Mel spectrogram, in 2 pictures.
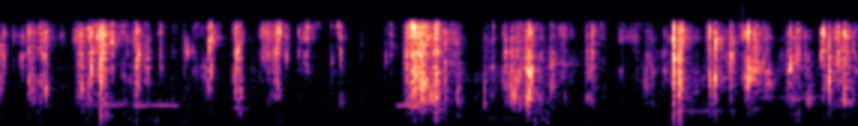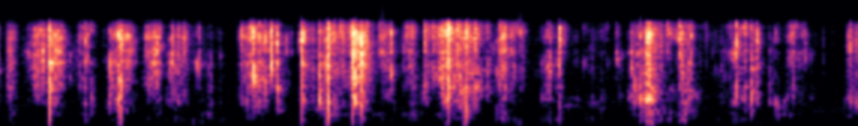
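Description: Shiny plastic trading-card pack wrapper crinkling and crackling in the hands as it is pulled open: a rapid, irregular run of crackles with a short lull about two seconds in.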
